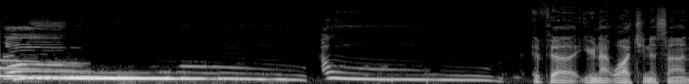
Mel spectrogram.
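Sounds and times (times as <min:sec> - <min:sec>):
person howling like a wolf: 0:00.0 - 0:04.4
speech: 0:05.4 - 0:06.8.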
